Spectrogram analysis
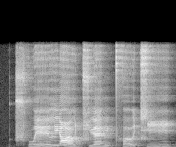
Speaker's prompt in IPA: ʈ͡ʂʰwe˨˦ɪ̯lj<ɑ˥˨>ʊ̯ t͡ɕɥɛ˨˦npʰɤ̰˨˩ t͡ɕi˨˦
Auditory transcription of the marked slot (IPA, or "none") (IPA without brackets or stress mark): ɑ˥˨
